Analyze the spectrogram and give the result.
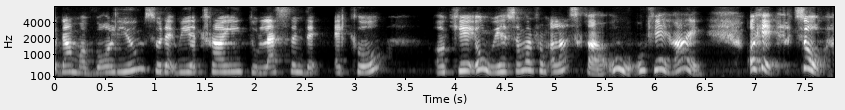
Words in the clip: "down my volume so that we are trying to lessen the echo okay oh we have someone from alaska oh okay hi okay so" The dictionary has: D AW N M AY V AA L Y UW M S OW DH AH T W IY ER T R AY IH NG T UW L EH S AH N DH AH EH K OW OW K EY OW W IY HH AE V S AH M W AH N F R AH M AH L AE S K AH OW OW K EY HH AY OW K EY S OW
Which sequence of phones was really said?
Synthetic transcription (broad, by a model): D AW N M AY V AA L Y UW M S OW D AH T W IY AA T R AY IH NG T UW L EH S AH N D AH EH K OW OW K EY OW W IY HH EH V S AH M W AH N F R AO M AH L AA S K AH OW OW K EY HH AY OW K EY S OW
